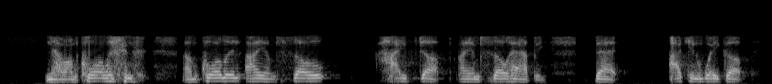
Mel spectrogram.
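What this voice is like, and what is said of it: Raspy voice. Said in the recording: “this raspy voice”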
